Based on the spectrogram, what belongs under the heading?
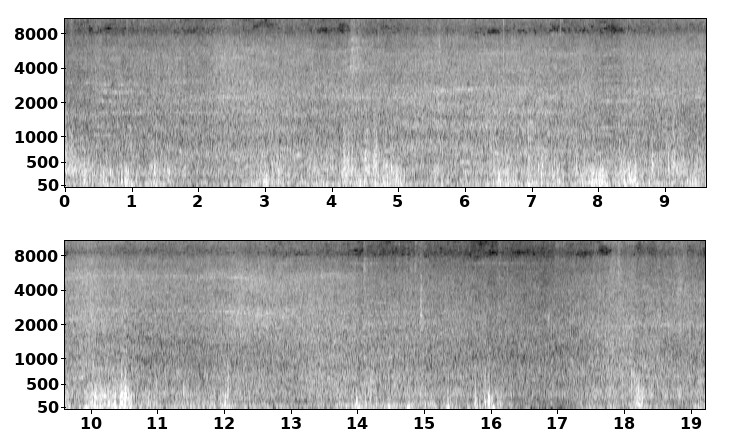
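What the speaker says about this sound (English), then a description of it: "The wind is defeating my gimbal here." Strong wind blows steadily outdoors in downtown Toronto on an evening street, a loud rumbling buffet on the microphone with gusts rising and falling throughout, with no talking.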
